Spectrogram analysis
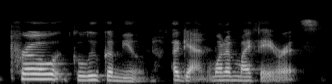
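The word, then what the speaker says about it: Proglucamune: difficult thing about this product is how to pronounce it so it's pro Glueck immune again one of my favorites moving on let's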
